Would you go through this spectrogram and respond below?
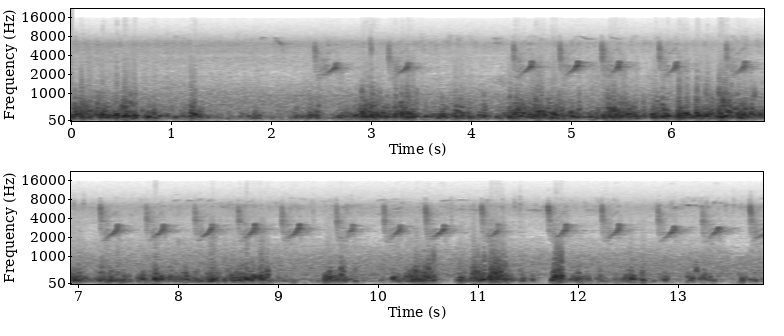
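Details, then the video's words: Eurasian nuthatch giving a long series of short whistled notes, each sliding up then down, repeated rapidly and at times sped into trills, after a rustling, rumbly stretch at the start with low background noise throughout. "Kowalik głos"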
